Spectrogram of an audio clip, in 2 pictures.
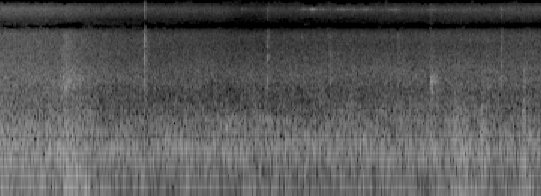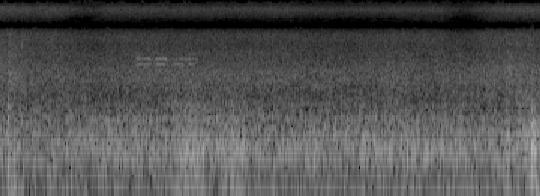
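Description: Indian Railways express passenger coach running at speed, heard from the coach side: a steady rumble of wheels on rail with scattered short knocks from the track.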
